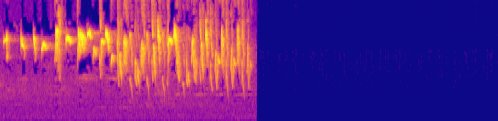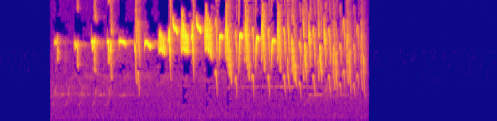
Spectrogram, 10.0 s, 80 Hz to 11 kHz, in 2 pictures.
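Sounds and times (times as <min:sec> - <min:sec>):
leaf warbler singing: 0:00.0 - 0:02.6, 0:05.5 - 0:08.7.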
